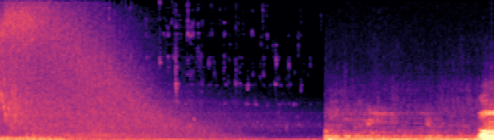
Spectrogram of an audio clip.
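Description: A swooshing intro sound effect fading away, then a sudden cut about four seconds in to open-air background noise with a man's voice speaking at a distance.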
